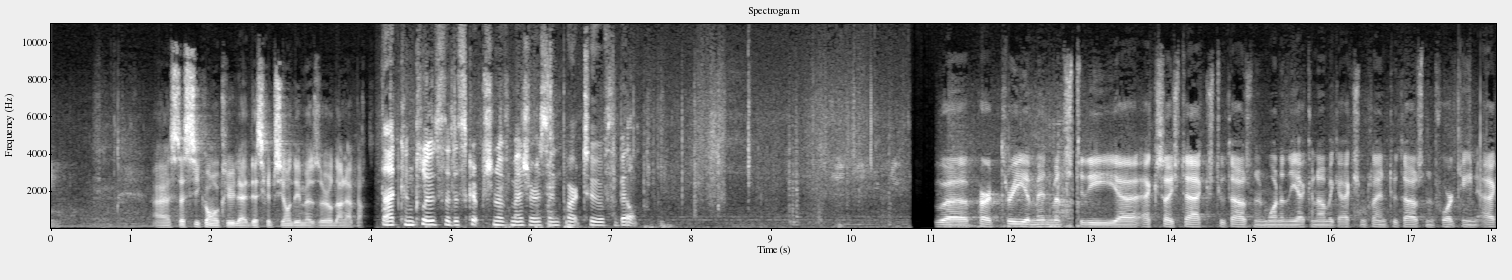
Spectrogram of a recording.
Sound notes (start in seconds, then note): 4.6 speaking French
